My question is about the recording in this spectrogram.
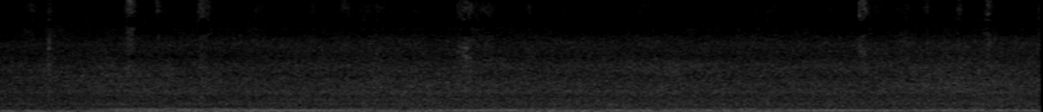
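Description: A steady mechanical hum with a few low tones held throughout.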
